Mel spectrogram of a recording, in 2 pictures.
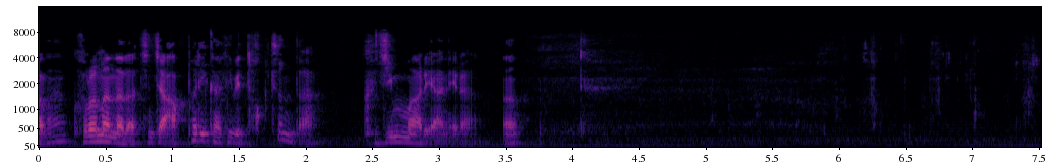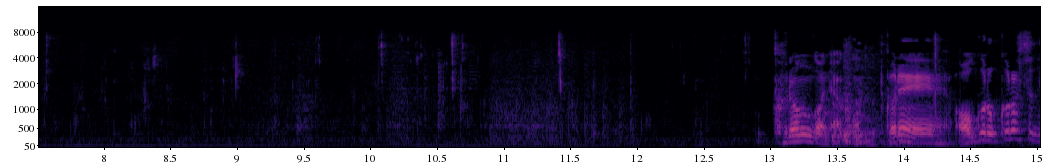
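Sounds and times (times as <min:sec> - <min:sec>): faint close-up chewing: 0:04.6 - 0:13.0.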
